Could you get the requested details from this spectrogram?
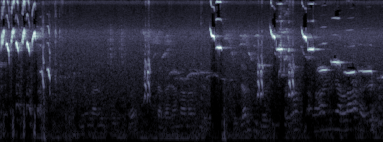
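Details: Sooty-headed bulbul song for training other birds: an opening run of rapid high twittering notes, then scattered whistles and a series of loud, sharply slurred calls, with faint background noise.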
